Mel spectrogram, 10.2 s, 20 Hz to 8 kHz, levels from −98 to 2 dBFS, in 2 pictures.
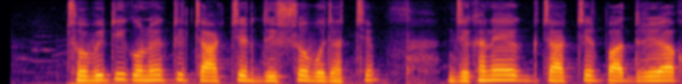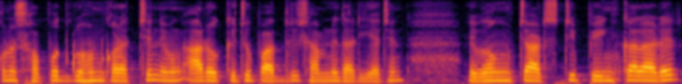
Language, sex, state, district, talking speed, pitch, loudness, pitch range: Bengali, male, West Bengal, North 24 Parganas, 145 wpm, 155 Hz, -19 LUFS, 150-170 Hz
